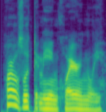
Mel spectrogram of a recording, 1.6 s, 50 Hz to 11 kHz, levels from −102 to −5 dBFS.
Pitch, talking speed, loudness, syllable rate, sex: 120 Hz, 190 wpm, -16 LUFS, 6.5 syllables/s, male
